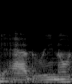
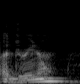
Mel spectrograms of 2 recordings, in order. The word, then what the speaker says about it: adrenal: about the pituitary and the adreno I say adreno just to stress that it's on top of the renal glance it's pronounced adrenal uh and you'll just always hear me mispronounce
